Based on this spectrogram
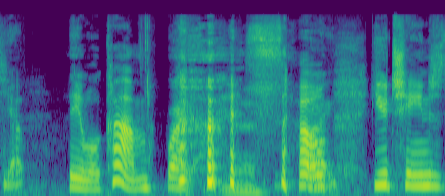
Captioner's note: laughs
